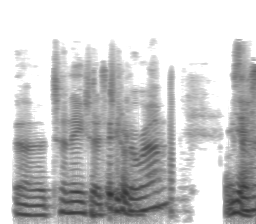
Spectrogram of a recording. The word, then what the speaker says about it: Tanita: to work with a um a singer called tanita uh tanita is that how you pronounce it that's right yeah that's right and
